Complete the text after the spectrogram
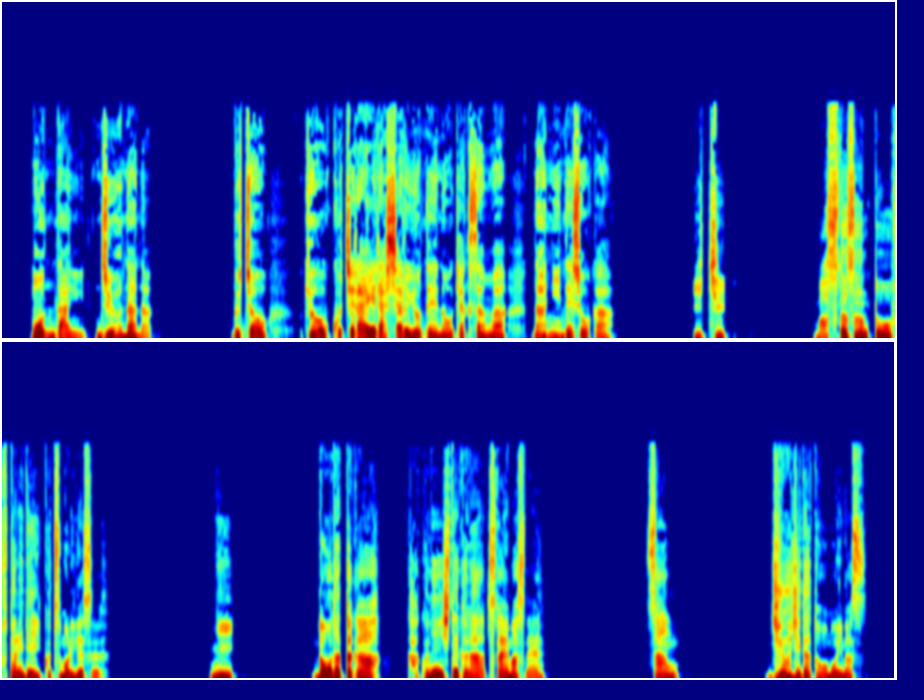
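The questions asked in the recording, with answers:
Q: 部長、今日こちらへいらっしゃる予定のお客さんは何人でしょうか?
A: 3: どうだったか確認してから伝えますね。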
